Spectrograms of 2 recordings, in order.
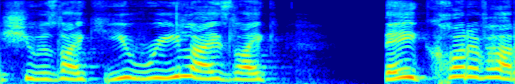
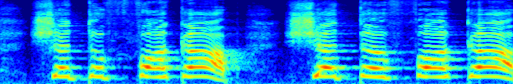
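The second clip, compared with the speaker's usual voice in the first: mock angry screaming, higher, louder, slower; 5 semitones higher, 8 dB louder than usual. Speaker retelling a fight, quoting a man screaming back at someone: retelling an angry scream. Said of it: "he's screaming back at Lewis".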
